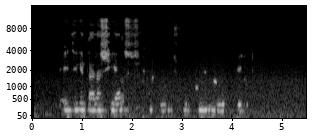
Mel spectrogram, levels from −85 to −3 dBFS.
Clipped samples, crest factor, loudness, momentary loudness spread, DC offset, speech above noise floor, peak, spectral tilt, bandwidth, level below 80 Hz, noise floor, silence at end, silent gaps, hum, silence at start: under 0.1%; 18 dB; -33 LUFS; 15 LU; under 0.1%; 29 dB; -16 dBFS; -5 dB/octave; 11.5 kHz; -56 dBFS; -61 dBFS; 1.15 s; none; none; 0.6 s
